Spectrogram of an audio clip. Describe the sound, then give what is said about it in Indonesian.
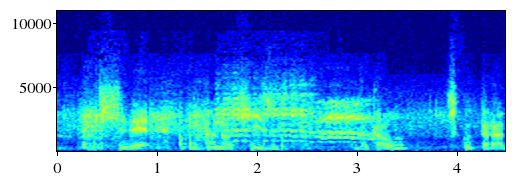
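Goats bleat on a farm with sixty animals, a steady stream of wavering, quavering calls that overlap and repeat without pause. “Yamaguchi Eishu, yang memiliki 60 kambing.”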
